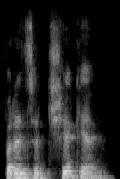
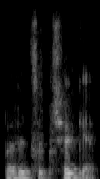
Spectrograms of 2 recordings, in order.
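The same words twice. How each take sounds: First: Higher-pitched, insistent storybook protest. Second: Small, soft, higher-pitched tearful plea; almost in tears. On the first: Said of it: "they protested". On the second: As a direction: plead softly as if about to cry. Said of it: "was almost in tears". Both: A narrator's reading.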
